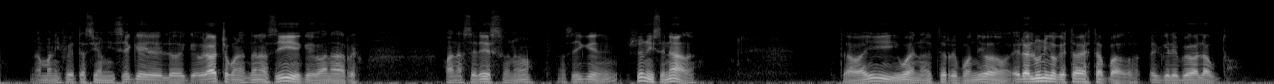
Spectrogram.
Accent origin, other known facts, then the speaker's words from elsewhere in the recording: Tigre, Buenos Aires Province, Argentina; De Tigre.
